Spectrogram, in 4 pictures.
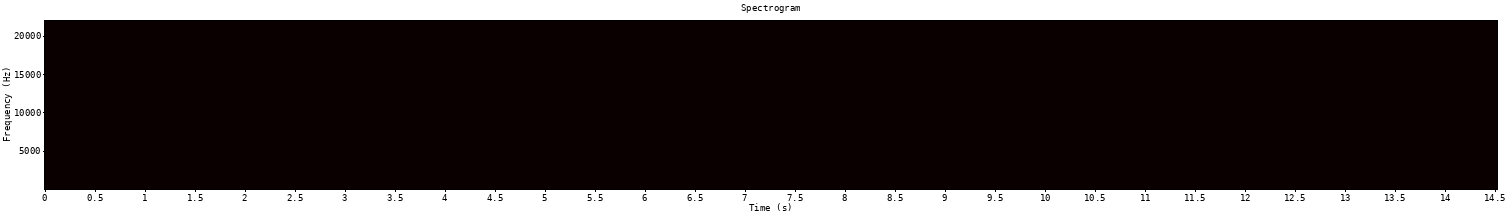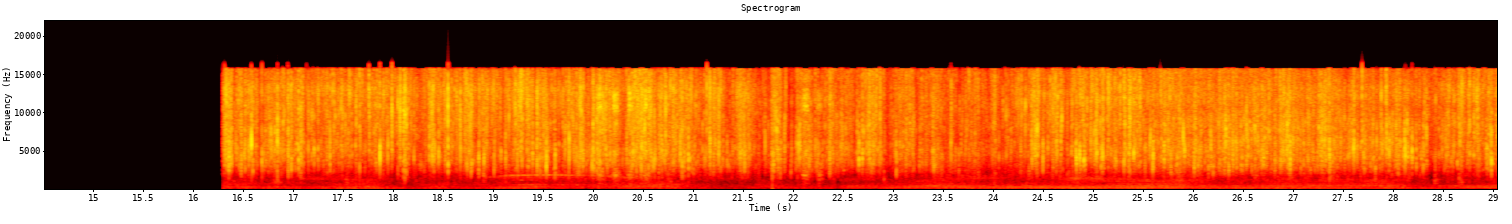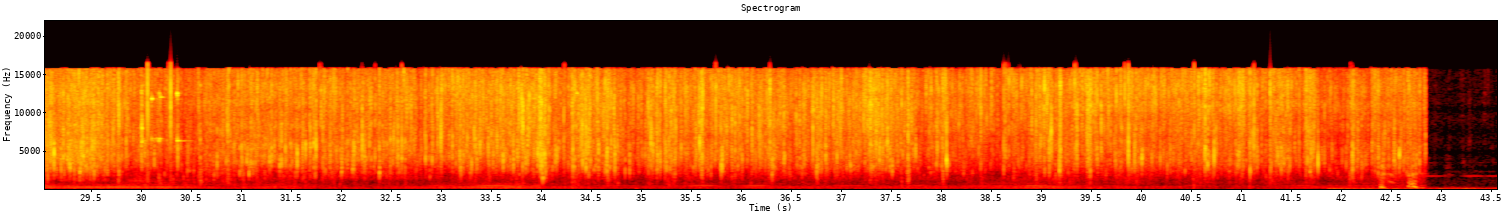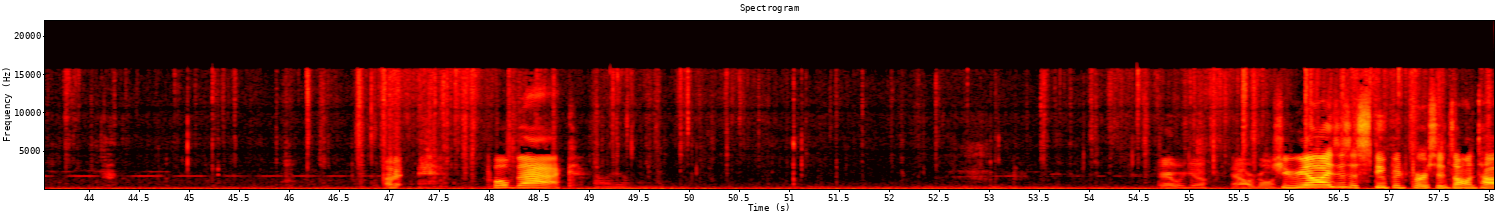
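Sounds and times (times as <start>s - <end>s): hose spraying water: 16.3s - 42.9s
water splashing and dripping: 16.3s - 42.9s.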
